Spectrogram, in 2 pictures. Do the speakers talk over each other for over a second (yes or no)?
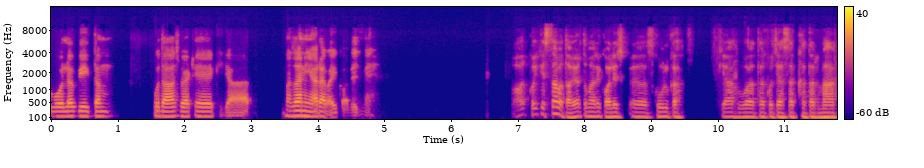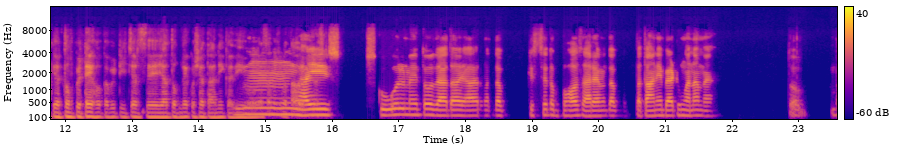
yes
